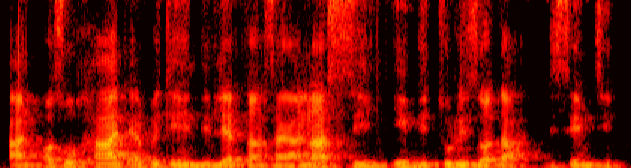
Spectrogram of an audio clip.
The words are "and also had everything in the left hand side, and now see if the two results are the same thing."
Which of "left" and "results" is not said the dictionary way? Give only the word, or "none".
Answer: results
